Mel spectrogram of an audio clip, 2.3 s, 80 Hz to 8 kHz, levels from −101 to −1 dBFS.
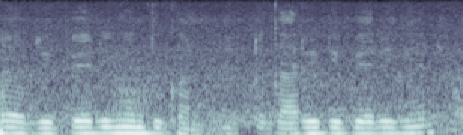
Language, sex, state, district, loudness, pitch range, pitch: Bengali, male, Tripura, West Tripura, -15 LUFS, 125-130 Hz, 130 Hz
